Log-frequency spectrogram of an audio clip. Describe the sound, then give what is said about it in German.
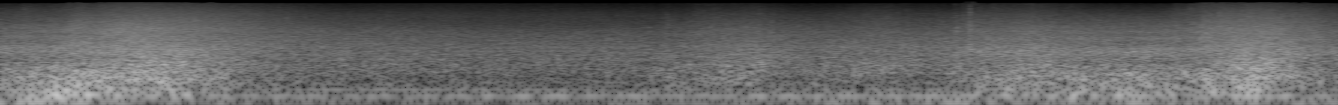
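Ocean waves of cold water surge onto the shore in broad, rushing swells that rise and fall every few seconds, with a steady roar of surf and light wind noise underneath. No one speaks. “Gehen wir das nächste Mal runter und stellen die Füße in die Wellen.”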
